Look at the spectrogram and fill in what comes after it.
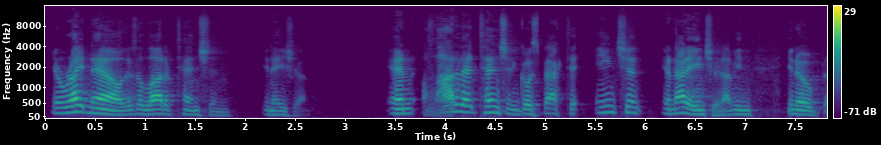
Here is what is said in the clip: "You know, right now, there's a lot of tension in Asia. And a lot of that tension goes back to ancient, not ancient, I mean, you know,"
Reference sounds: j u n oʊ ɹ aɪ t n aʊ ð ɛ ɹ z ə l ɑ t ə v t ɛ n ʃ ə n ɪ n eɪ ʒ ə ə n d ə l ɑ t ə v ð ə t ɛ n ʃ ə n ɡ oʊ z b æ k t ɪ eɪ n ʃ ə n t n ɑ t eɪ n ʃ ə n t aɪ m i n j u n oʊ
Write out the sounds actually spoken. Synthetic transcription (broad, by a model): j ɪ n oʊ ɹ aɪ t n aʊ ð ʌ ɹ z ə l ɑ t ə v t ɛ n ʃ ə n ɪ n eɪ ʒ ə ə n ə l ɑ t ə v ð ə t ɛ n ʃ ə n ɡ oʊ z b æ k t ɪ eɪ n ʃ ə n t n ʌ t eɪ n ʃ ə n t aɪ m i n j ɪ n oʊ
